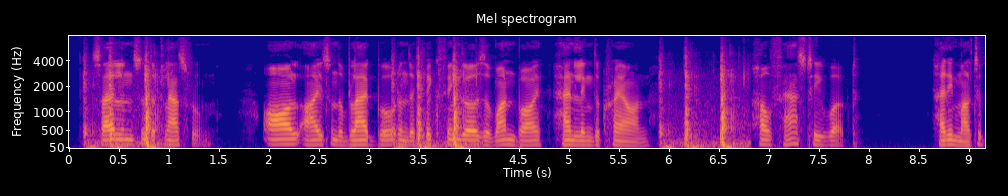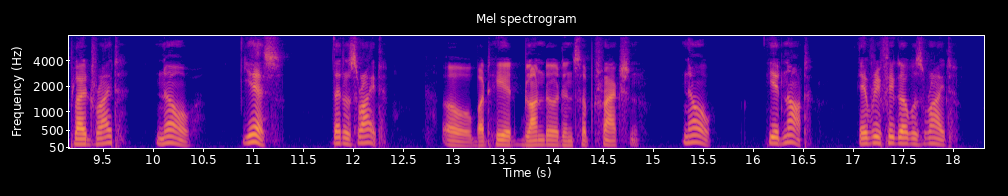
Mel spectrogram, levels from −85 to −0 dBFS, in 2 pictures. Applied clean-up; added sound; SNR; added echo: none; Run; 0 dB; none.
